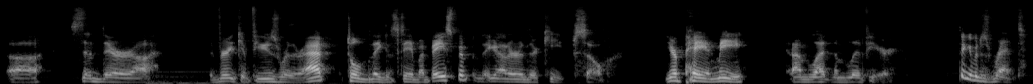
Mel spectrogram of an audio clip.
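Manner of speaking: low, soft mumbling goblin; quiet conspiratorial goblin. Acted. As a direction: lean in and grumble it quietly. GM voicing goblin.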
